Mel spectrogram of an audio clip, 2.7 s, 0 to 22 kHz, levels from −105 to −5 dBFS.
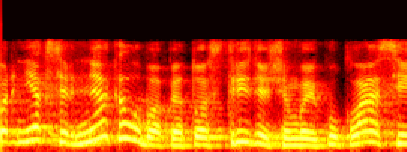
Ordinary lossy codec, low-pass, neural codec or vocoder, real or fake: MP3, 64 kbps; 7.2 kHz; none; real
